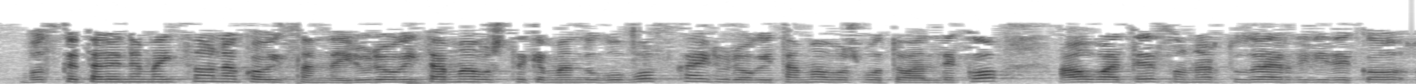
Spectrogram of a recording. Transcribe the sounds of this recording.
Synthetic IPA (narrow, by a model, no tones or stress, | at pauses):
bo̞ske̞t̪aɾe̞ne̞majt͡saonako̞awisand̪aiɾuɾo̞ɣ̞e̞jt̪aːmaβ̞o̞st̪e̞ke̞mand̪uɣ̞uβo̞skaiɾuɾo̞ɣ̞e̞jt̪aːmaβ̞o̞st̪bo̞t̪o̞ald̪e̞ko̞ | awβat̪e̞so̞naɾt̪uð̞ae̞ɾðiβ̞iðe̞ko̞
